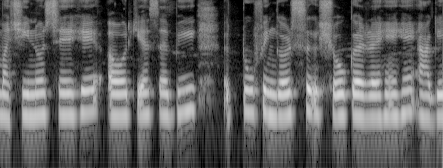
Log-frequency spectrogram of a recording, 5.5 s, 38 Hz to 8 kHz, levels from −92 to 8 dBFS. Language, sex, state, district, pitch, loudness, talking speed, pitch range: Hindi, female, Punjab, Fazilka, 205 Hz, -16 LUFS, 140 wpm, 200-220 Hz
